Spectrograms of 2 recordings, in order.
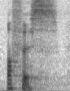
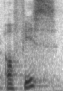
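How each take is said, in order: First: Office with the second vowel reduced to uh; office, weak relaxed second syllable; schwa ending. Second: Office with a clear short i in the second syllable; office, ending in a full "iss"; full second vowel. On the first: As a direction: say office as OFF-uhs. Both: Shown as a demonstration. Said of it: "not office".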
